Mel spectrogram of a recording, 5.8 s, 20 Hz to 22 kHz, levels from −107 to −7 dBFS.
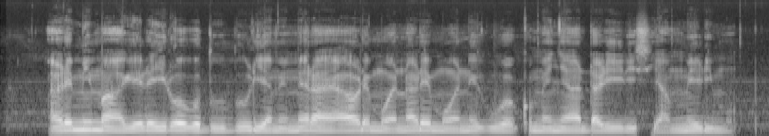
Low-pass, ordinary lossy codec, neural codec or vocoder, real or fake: none; none; none; real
